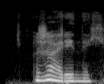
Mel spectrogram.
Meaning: fried, roasted (cooked by frying or roasting)
- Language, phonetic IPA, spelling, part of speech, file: Russian, [ˈʐarʲɪnɨj], жареный, adjective, Ru-жареный.ogg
